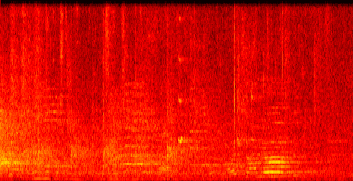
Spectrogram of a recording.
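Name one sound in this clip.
A crowd cheers and shouts in a large hall, then quiets down.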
